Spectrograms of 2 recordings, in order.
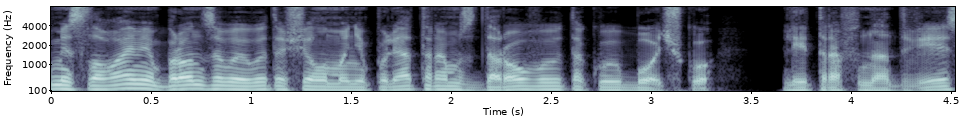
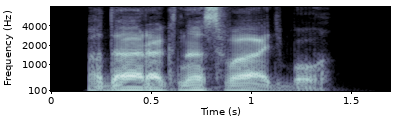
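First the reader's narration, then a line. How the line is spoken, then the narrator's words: Solemn proclamation. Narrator (Russian): торжественно провозгласил он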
